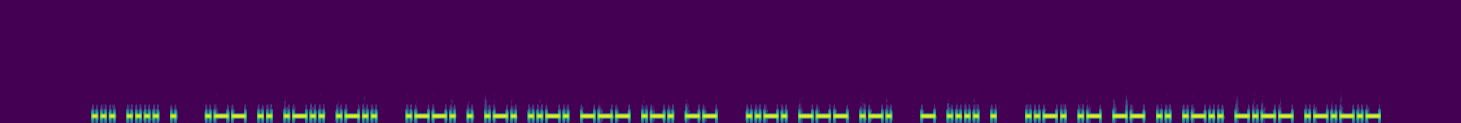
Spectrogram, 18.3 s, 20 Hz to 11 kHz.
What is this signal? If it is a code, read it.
Morse code, heard as a keyed tone, about 22 wpm, 700 Hz. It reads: SHE WILL PERFORM FOR THE FAMILY.
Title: Sentences from Top 1000 Words - Review Part 5 - 22wpm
